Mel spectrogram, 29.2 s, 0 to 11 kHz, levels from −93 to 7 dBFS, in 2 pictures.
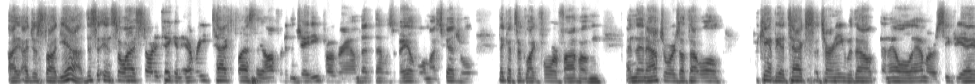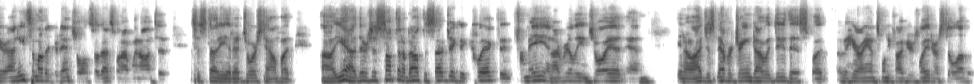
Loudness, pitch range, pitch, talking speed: -23 LUFS, 125-150 Hz, 135 Hz, 230 wpm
